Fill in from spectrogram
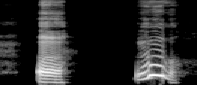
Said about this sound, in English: Sorry, Potluck Podcast listeners. That's a good yawn there.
